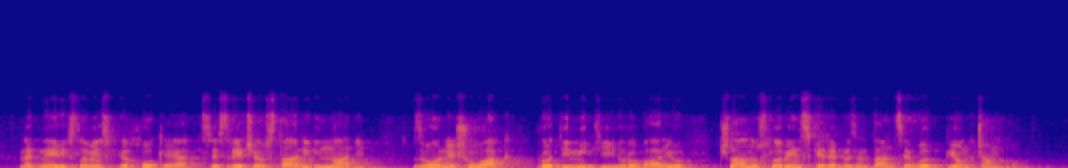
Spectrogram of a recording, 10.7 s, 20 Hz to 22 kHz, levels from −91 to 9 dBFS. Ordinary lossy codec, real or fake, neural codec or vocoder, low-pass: Opus, 16 kbps; fake; codec, 16 kHz, 8 kbps, FunCodec, trained on LibriTTS, 25 frames a second; 7.2 kHz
